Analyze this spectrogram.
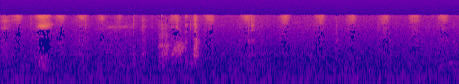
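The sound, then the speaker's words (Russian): A marker squeaks and scratches across a surface in a series of short, irregular strokes as someone draws a picture, fairly quiet, over a low steady background hum. “Вот так рисуем.”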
